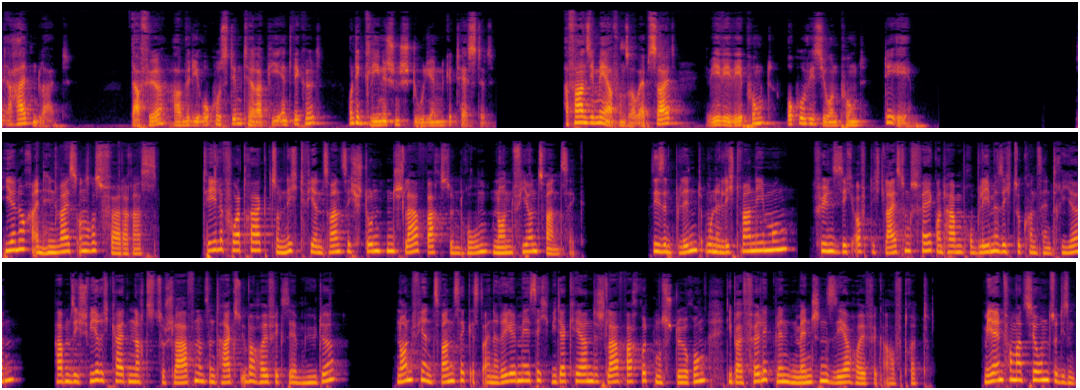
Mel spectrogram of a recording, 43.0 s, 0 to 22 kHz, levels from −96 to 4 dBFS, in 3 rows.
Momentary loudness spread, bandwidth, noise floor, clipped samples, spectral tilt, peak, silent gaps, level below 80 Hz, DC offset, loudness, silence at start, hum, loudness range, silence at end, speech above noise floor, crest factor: 10 LU; 16.5 kHz; -85 dBFS; under 0.1%; -5.5 dB/octave; -2 dBFS; none; -46 dBFS; under 0.1%; -20 LUFS; 0 s; none; 5 LU; 0 s; 65 dB; 18 dB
